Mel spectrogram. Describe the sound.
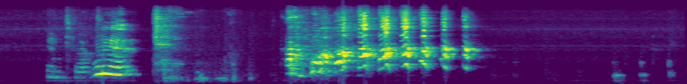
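A person's voice imitates a cow with a low, drawn-out moo as the punchline of an 'interrupting cow' knock-knock joke, followed by a louder, longer stretch of lively vocal noises and a few faint short sounds at the end.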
